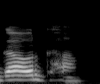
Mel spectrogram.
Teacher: ग और घ ये हमारे कंठ से उच्चारित होते हैं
